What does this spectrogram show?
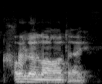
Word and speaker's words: Ololade: I'm just Ololade.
